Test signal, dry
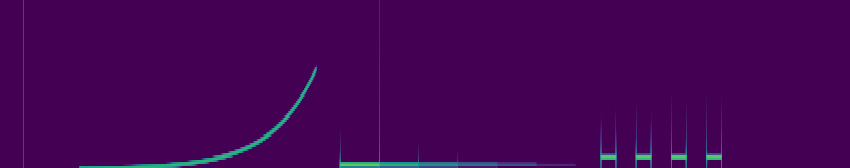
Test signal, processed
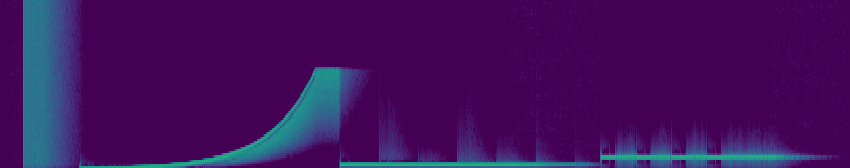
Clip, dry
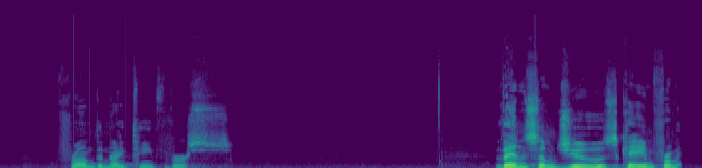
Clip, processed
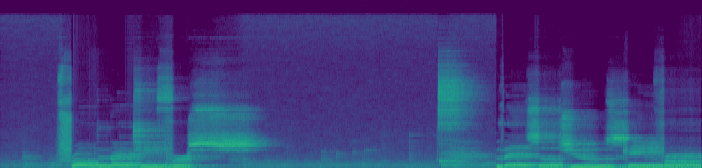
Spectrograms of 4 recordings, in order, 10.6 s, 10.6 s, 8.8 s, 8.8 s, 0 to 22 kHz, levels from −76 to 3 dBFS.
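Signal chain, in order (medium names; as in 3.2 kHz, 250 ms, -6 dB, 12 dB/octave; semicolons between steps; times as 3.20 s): spectral sustain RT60 1.03 s; high-pass 340 Hz 12 dB/octave; on a send: delay 109 ms -9 dB; on the sum: level flattener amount 100%; trim -13 dB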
